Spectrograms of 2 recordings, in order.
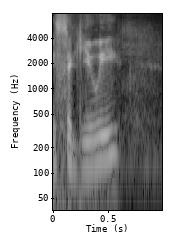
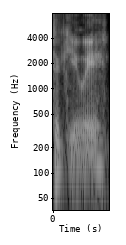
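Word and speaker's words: segue: really good one and did you like my segui that was so good um i know it's not pronounced sugue don't leave a comment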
